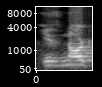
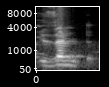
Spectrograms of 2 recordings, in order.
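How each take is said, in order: First: It is said as two full separate words. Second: It is said as one contracted word. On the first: "इज नॉट को" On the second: "गोरा pronounce करता है इजंट"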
